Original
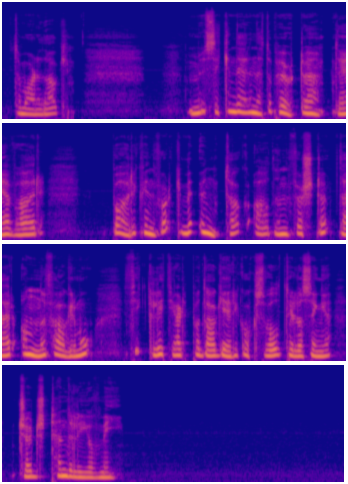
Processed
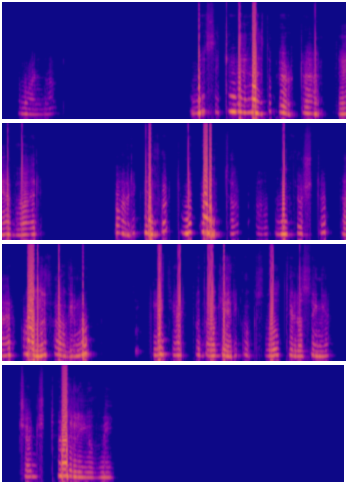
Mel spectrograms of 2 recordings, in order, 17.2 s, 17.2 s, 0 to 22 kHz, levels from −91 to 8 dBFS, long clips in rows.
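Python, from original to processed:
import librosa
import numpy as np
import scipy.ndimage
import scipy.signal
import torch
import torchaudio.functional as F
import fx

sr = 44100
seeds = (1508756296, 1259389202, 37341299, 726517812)

y = fx.hum_notches(x, sr, base_hz=50, count=7)
y = fx.power_curve(y, sr, exponent=2.0)
y = (np.mod(10.0 ** (23.5 / 20.0) * y + 1.0, 2.0) - 1.0) / 10.0 ** (23.5 / 20.0)
y = fx.band_widen(y, sr, depth_pct=70)
y = y * librosa.db_to_amplitude(6.0)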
